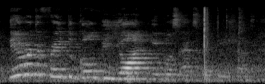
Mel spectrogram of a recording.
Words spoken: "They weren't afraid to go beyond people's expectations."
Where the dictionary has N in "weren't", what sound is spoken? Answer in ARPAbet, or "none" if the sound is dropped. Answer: none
